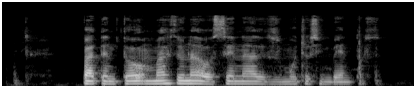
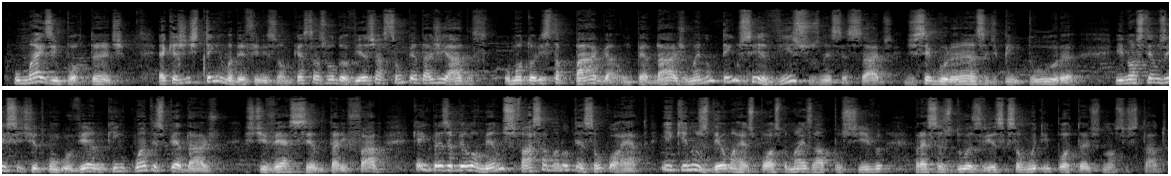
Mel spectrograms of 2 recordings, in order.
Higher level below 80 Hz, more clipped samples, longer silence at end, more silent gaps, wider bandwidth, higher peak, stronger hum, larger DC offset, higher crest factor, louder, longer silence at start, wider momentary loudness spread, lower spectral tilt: about the same, -56 dBFS vs -58 dBFS; neither; first, 0.35 s vs 0.05 s; neither; second, 11.5 kHz vs 16 kHz; about the same, 0 dBFS vs -2 dBFS; neither; neither; about the same, 20 dB vs 16 dB; second, -20 LUFS vs -17 LUFS; about the same, 0.25 s vs 0.15 s; first, 13 LU vs 9 LU; about the same, -5.5 dB/octave vs -5 dB/octave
